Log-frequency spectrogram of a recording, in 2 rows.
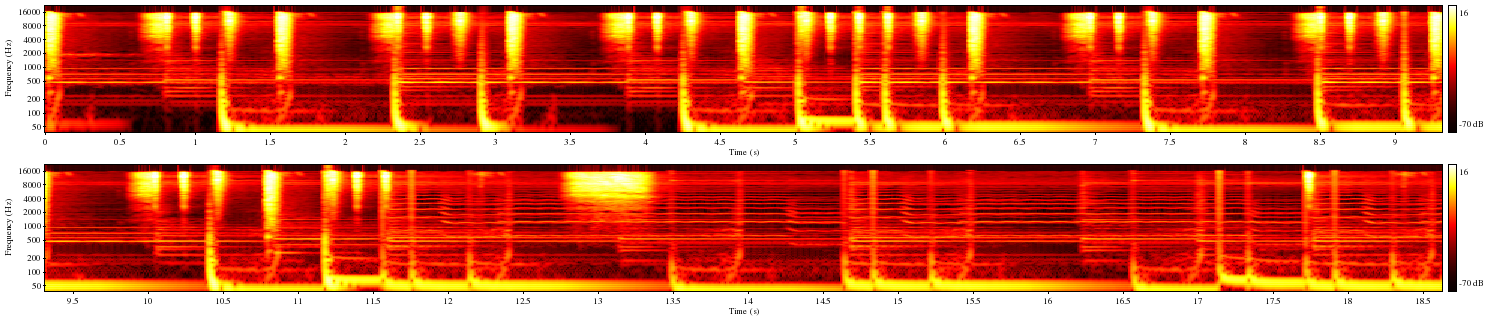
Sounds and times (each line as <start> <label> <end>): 0.0 Sad Guitar Melody 18.6
1.2 drums 3.2
4.2 drums 6.3
8.4 drums 9.4
10.0 drums 11.6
